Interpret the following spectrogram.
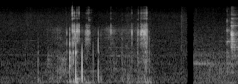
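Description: Wooden spatula scraping and stirring chicken pieces in a stainless steel wok, two short bursts of scraping about half a second apart.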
